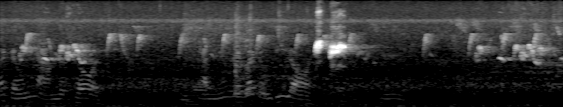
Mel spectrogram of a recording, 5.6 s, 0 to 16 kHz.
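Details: Red-whiskered bulbul recorded during a trapping session with a decoy bird on 13 October 2019: sharp chirps and short warbled phrases repeat through the clip, with one loud burst near the middle, over men talking and outdoor background noise.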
